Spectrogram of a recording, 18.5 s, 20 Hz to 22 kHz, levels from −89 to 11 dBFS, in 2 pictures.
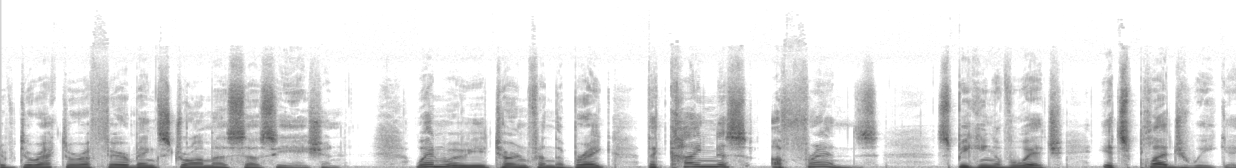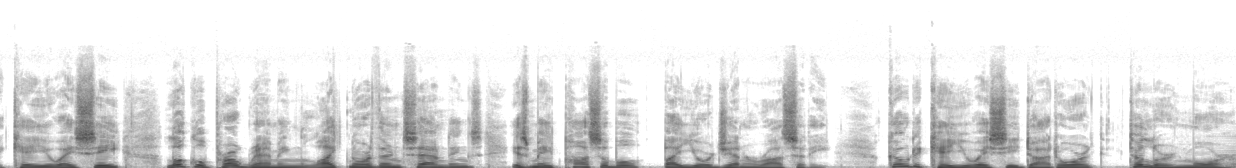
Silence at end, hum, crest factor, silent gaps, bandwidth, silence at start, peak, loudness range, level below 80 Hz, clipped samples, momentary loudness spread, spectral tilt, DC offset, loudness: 0 s; none; 18 dB; none; 14 kHz; 0 s; -8 dBFS; 3 LU; -58 dBFS; under 0.1%; 9 LU; -5.5 dB/octave; under 0.1%; -25 LUFS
